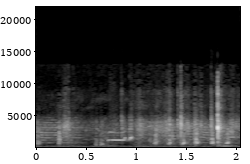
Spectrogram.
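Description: Chickens clucking in a run of short calls, with one sharper, higher call near the end.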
